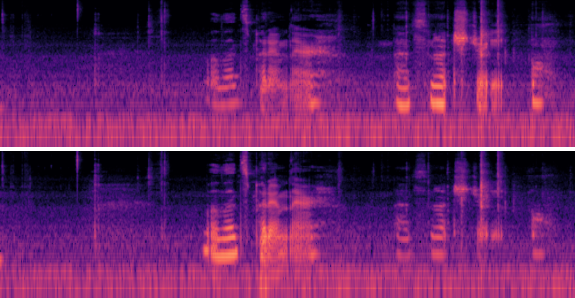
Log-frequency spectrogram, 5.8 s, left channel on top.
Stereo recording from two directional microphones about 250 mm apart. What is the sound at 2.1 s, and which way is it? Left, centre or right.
Speech, right.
